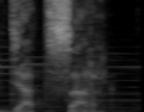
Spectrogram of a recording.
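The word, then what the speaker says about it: יצר: la palabra formar es una palabra hebrea que se escribe yatsar y a t s a e yasat yasar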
